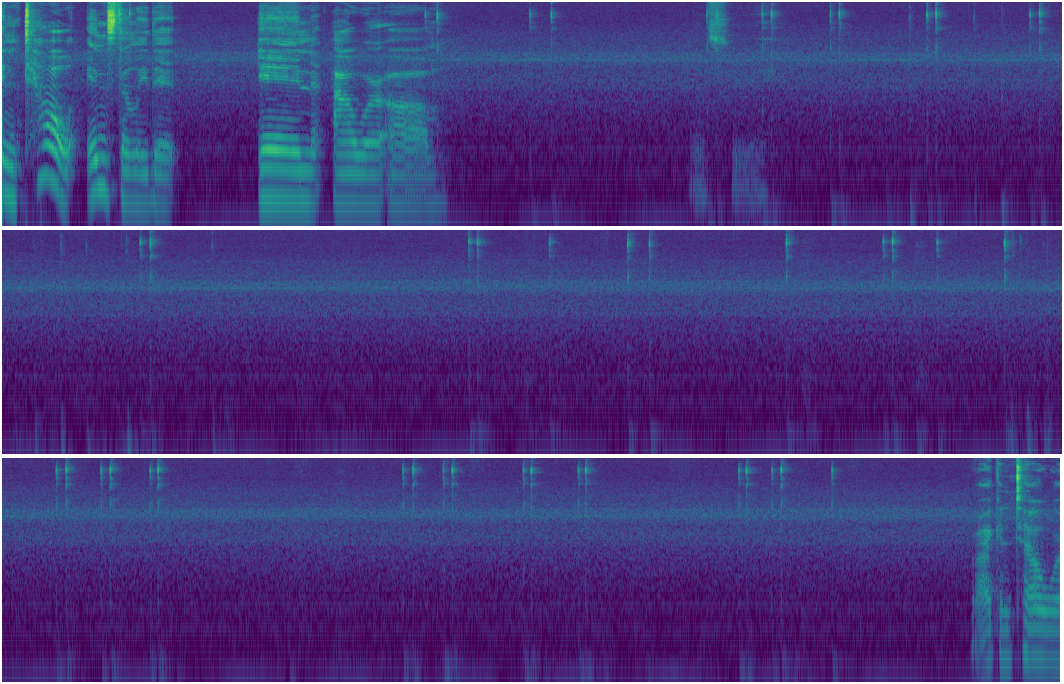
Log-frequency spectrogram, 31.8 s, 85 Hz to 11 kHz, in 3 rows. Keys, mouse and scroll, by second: 1.2 click, 4.2 click, 5.3 click, 7.0 click, 7.6 click, 8.3 click, 9.2 shift+click, 10.3 ctrl+click, 12.0 shift+click, 15.3 click, 16.0 click, 17.0-18.4 drag, 19.4 click, 19.9 click, 21.7 click, 22.2 click, 22.7 click, 25.2 click, 25.6 click, 26.4 click, 26.9 click, 28.5 click, 28.8 click, 29.5-31.7 drag.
